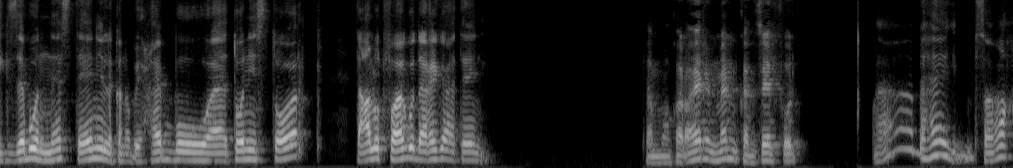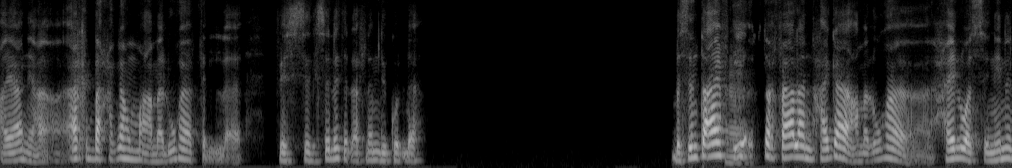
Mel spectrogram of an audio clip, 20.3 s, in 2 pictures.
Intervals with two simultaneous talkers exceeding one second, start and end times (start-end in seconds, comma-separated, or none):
none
